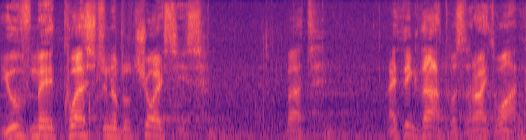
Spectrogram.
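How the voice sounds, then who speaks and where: A man's voice: mid-range voice, animated, slow, creaky, background noise. An actor playing a blunt, wary young male Greek mercenary hero in a dramatic video game cutscene, full of pointed questions. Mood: subdued.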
